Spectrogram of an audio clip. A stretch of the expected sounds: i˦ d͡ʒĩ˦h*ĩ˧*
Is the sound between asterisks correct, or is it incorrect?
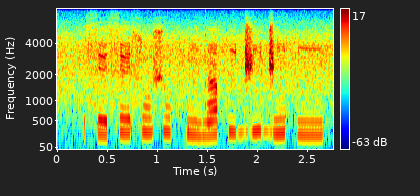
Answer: correct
